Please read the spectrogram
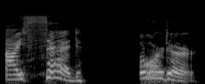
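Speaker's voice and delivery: high, loud repeated command; queen commanding again, loud; exclaimed command. A narrator's reading. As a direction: insist on order. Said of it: "she exclaims".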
